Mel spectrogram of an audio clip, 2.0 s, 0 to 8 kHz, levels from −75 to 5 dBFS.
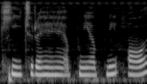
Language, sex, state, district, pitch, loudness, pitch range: Hindi, female, Bihar, Saharsa, 230 Hz, -25 LUFS, 225-245 Hz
